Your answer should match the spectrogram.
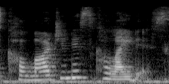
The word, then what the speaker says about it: collagenous colitis: but it is a new client that has collagenous colitis.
